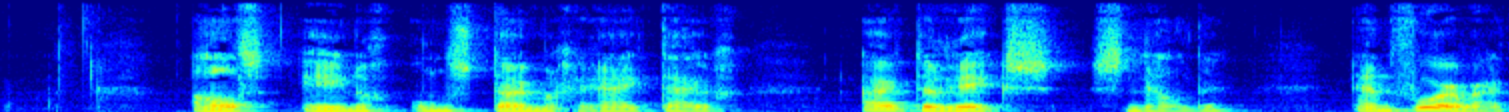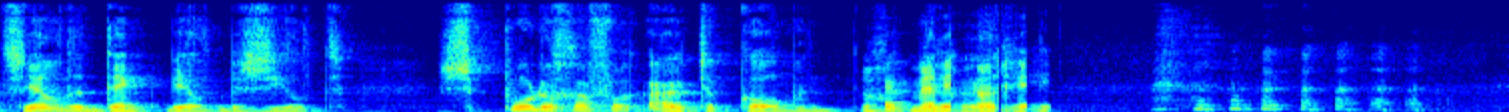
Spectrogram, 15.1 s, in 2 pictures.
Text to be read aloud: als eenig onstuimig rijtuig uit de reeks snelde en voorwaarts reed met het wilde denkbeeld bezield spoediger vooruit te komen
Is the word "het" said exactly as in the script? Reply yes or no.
no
